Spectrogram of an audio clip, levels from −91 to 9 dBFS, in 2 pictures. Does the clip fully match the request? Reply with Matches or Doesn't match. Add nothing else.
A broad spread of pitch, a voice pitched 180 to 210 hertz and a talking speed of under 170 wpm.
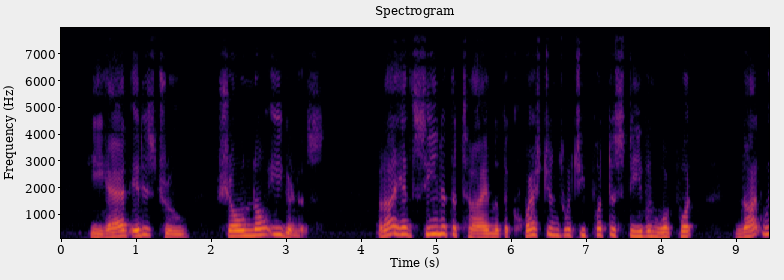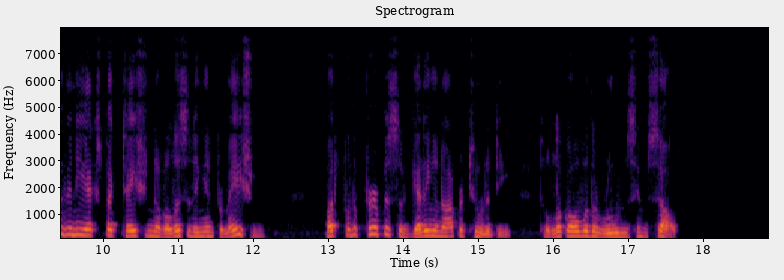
Matches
